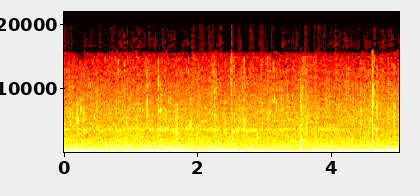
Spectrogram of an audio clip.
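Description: Steady rain falls and patters on surfaces in a dense, even hiss that holds unchanged throughout, with no voices or other sounds over it.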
